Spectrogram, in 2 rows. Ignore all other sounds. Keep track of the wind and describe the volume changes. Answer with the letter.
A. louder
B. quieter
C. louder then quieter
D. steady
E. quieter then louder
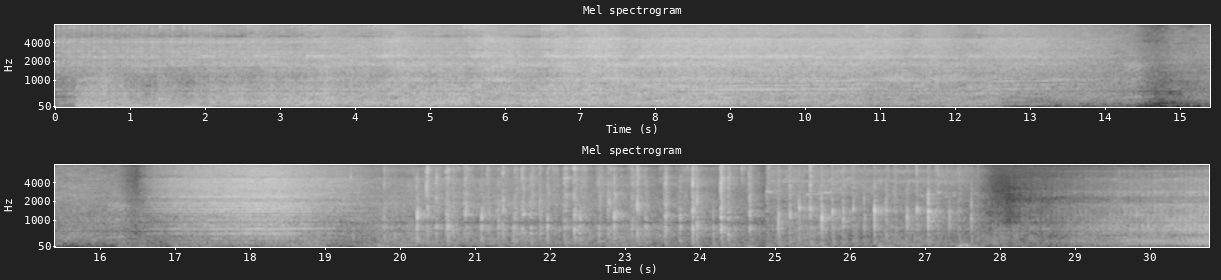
B.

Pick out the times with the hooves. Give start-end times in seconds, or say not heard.
18.7-27.8.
